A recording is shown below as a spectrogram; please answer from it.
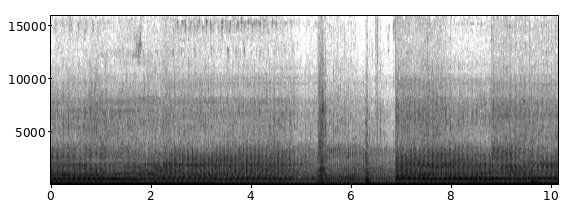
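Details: Diesel air compressor after repair of a burnt 50A fuse from a touching wire: steady, even low chug with a firm beat and no knocks or misses; running normally.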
